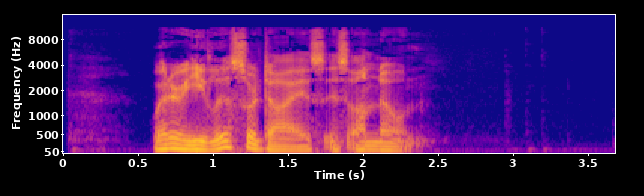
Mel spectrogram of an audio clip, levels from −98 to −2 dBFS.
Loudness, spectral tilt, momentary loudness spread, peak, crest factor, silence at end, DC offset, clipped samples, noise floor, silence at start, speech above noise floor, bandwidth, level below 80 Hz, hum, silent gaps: -20 LUFS; -5 dB/octave; 9 LU; -2 dBFS; 20 dB; 1.35 s; under 0.1%; under 0.1%; -71 dBFS; 0.6 s; 51 dB; 11.5 kHz; -48 dBFS; none; none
